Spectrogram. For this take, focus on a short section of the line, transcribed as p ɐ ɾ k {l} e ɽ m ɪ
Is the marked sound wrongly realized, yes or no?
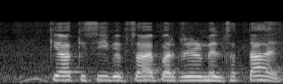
yes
